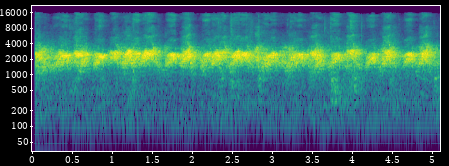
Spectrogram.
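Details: Caged Chinese hwamei, with a continuous harsh, buzzy chatter held steady through the clip, rising and falling slightly in loudness without clear breaks.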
